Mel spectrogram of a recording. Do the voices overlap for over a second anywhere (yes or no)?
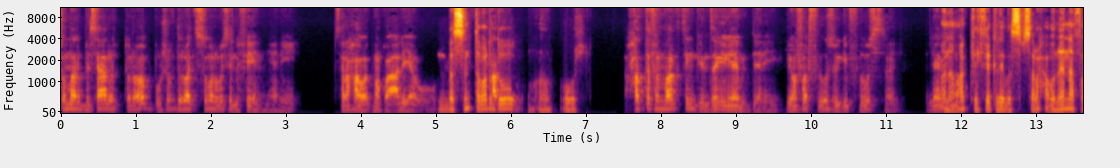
no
